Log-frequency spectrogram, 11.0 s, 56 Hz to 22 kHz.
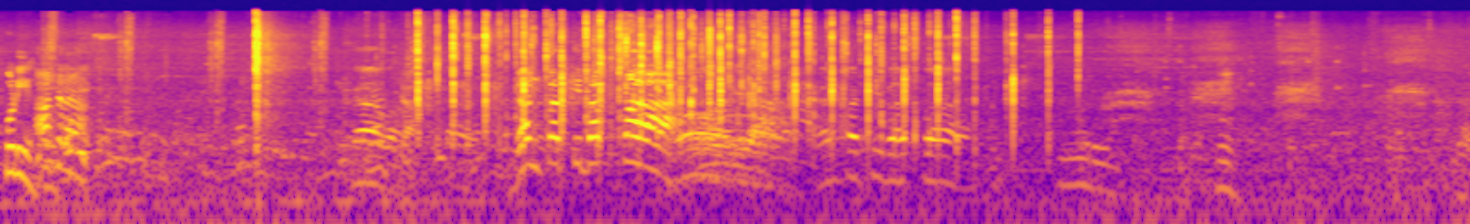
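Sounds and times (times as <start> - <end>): birds calling: 7.5 - 11.0.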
